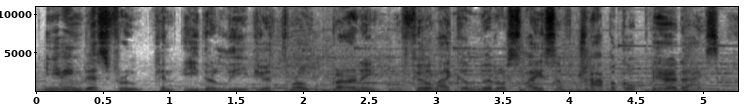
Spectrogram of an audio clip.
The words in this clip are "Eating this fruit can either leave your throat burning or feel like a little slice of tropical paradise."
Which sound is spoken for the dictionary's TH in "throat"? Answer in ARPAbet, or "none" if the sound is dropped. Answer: TH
